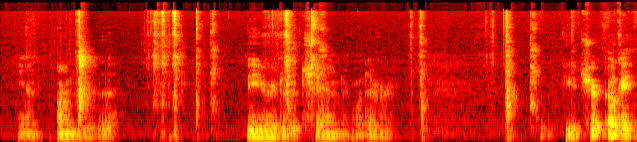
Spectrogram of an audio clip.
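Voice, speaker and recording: Speaking at a very deep, low pitch, a man talks at a fairly slow pace with fairly even intonation, big swings in loudness and long, frequent pauses. Noticeable background noise is present. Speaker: hobby woodcarver. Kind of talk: live-stream carving tutorial. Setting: livestream. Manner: hesitant, many fillers.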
